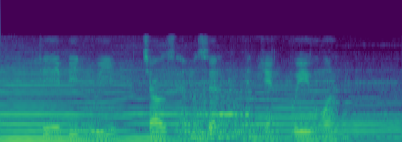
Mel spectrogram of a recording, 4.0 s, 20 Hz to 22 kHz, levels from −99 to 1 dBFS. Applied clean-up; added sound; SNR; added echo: none; Bowed string instrument; -2 dB; reverberation time 0.2 s.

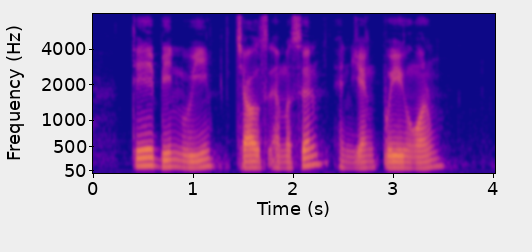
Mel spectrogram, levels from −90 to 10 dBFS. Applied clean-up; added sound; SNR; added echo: none; none; none; none.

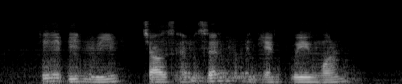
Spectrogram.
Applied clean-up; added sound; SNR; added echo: neural separator model SepFormer DNS4.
